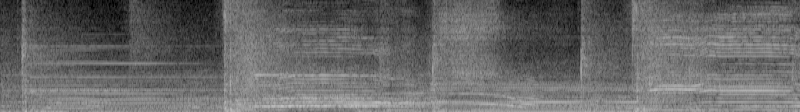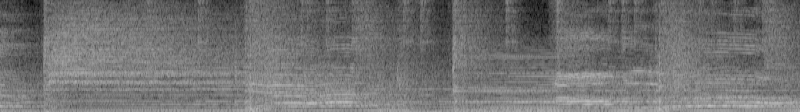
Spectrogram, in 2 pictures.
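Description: Live pop-rock band playing with a male lead vocal singing held, gliding melody lines into a microphone over keyboards, guitar and drums.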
